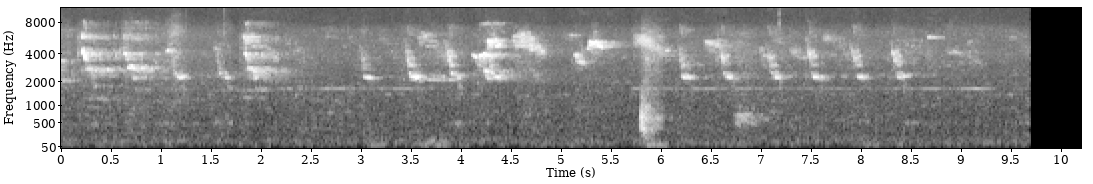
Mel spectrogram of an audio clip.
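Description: Near silence: faint, repeated bird chirps and one soft tap about six seconds in.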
